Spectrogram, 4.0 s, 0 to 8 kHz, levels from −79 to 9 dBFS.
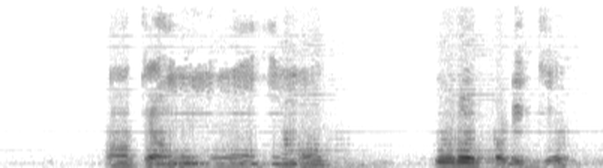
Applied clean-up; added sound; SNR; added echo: neural separator model SepFormer DNS4.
